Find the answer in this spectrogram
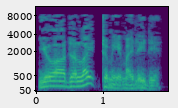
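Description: A man's voice: medium pitch, animated, a little fast, vocal fry, darkish tone, husky, no room sound, heavily acted. A man voicing an earnest, courteous young lord in an audiobook. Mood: tender.

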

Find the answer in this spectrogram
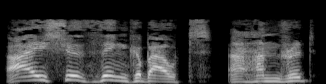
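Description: Fantasy audiobook dwarf king read by a man, contemptuous and proud, deliberate delivery with swooping pitch. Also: expressive, fairly bright tone, breathy edge, no room sound, exaggerated voice. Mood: bored contempt. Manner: haughty, dismissive. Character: proud, callous red-browed male dwarf warlord, self-appointed High King.

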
